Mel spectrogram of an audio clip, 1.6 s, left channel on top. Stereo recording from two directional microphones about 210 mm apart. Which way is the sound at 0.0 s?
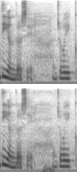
5° left (ahead or behind).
